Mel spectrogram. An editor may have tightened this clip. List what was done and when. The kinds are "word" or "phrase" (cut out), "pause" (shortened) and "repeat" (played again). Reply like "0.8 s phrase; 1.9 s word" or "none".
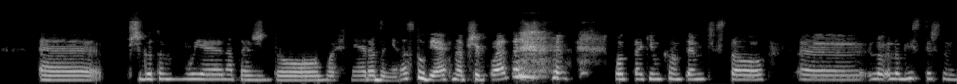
2.4 s word; 4.0 s word; 7.9 s word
